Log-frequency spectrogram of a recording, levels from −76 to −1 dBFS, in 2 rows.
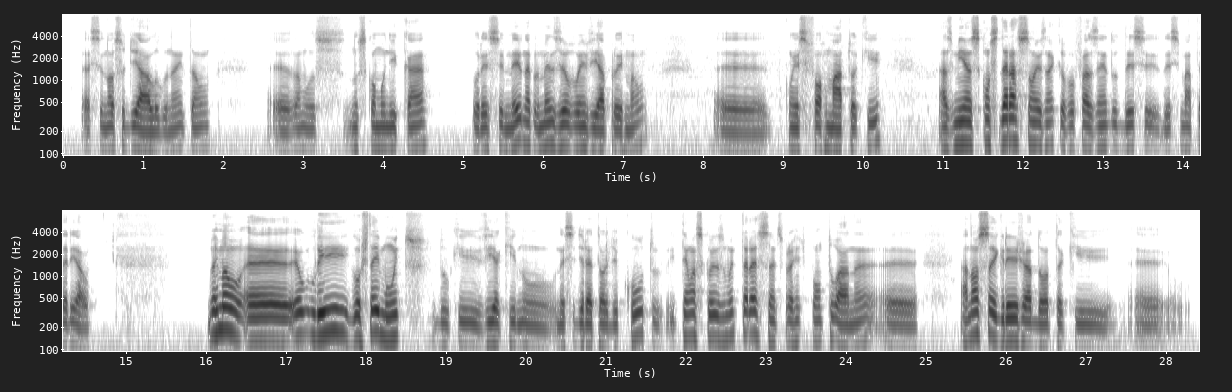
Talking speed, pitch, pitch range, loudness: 150 wpm, 120 Hz, 110-135 Hz, -28 LUFS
